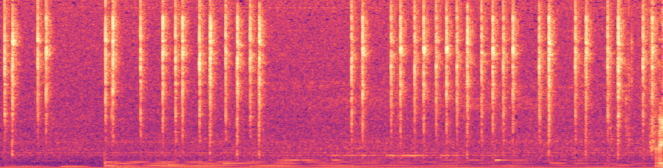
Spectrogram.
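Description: Rapid, close computer clicking while playing a video game, quick bursts of sharp keyboard and mouse clicks in clusters over a low humming game soundtrack.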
